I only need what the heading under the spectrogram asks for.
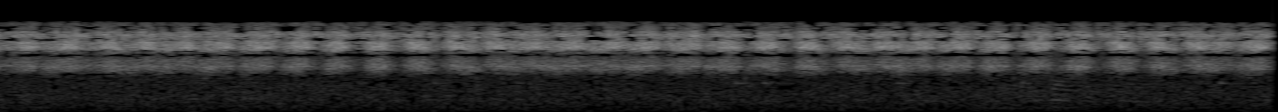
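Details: Cicadas singing in summer in Provence, France: a dense, continuous buzzing chorus, high and shrill, pulsing in steady rapid throbs with no pauses and no other sounds.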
